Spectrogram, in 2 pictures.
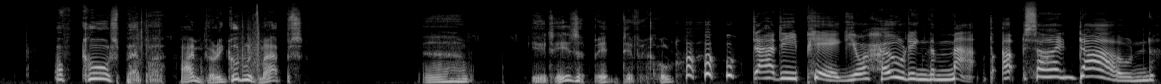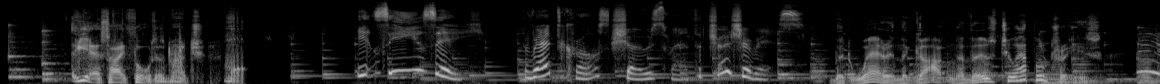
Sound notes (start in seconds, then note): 6.6 chuckles; 13.8 oinks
